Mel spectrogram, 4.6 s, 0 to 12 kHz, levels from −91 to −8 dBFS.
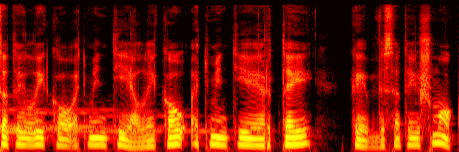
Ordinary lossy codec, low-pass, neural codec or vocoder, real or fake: AAC, 64 kbps; 10.8 kHz; none; real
